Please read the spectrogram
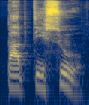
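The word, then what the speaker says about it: βαπτίζω: La palabra las Escrituras usan la palabra de bautismo en el griego que se pronuncia baptisú.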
